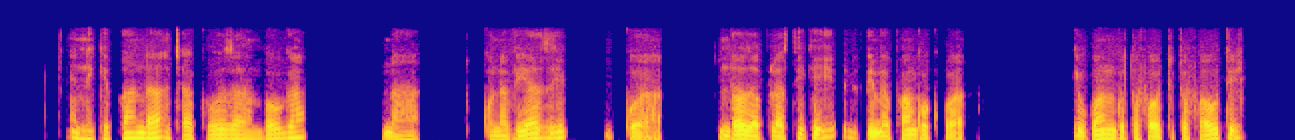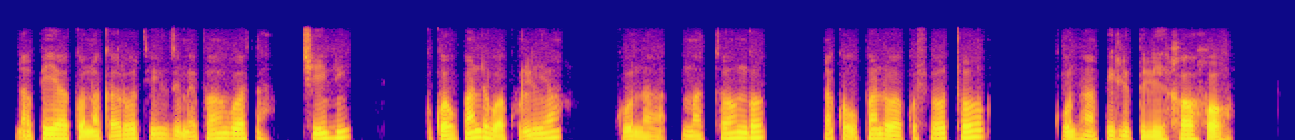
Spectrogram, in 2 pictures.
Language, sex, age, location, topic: Swahili, male, 25-35, Kisii, finance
